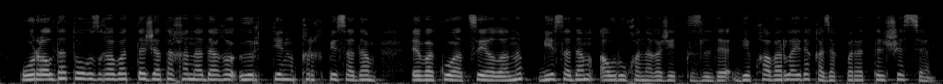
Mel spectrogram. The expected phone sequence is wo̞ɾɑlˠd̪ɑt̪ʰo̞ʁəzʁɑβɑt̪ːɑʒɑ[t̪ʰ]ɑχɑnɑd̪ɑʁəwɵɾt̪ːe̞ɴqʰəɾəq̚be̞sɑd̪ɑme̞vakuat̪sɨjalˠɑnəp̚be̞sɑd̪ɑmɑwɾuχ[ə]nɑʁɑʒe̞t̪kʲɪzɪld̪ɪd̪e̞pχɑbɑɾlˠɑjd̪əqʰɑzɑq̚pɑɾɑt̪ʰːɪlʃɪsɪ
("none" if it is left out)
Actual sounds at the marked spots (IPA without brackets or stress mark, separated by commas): t̪, ɑ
